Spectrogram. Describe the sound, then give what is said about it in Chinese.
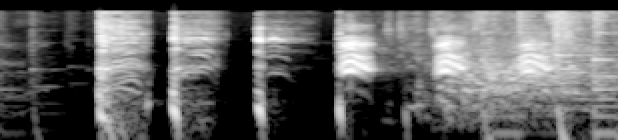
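A voice imitates coughing: three sharp, loud bursts a moment apart, then a longer run of raspy, strained, voiced hacking sounds with no speech. “只见老外听到后一脸懵逼，以为是我这同事话说到一半自己先咳嗽起来，瞬间就被吓跑了。”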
